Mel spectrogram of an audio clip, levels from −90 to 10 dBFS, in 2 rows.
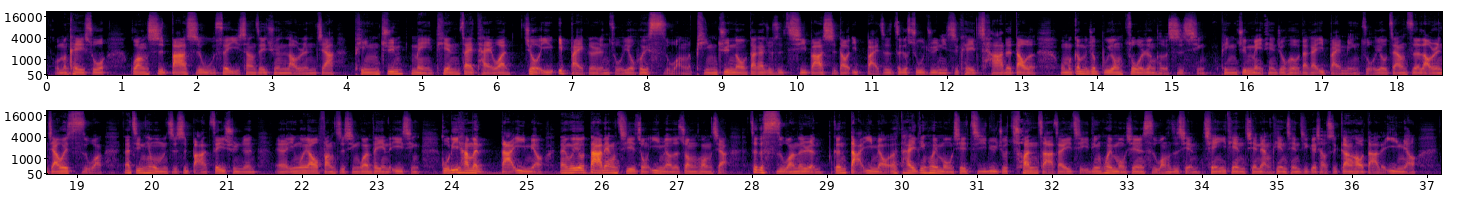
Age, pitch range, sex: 20-39, 90-110 Hz, male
